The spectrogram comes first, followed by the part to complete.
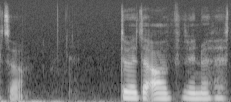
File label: "oddf", Welsh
